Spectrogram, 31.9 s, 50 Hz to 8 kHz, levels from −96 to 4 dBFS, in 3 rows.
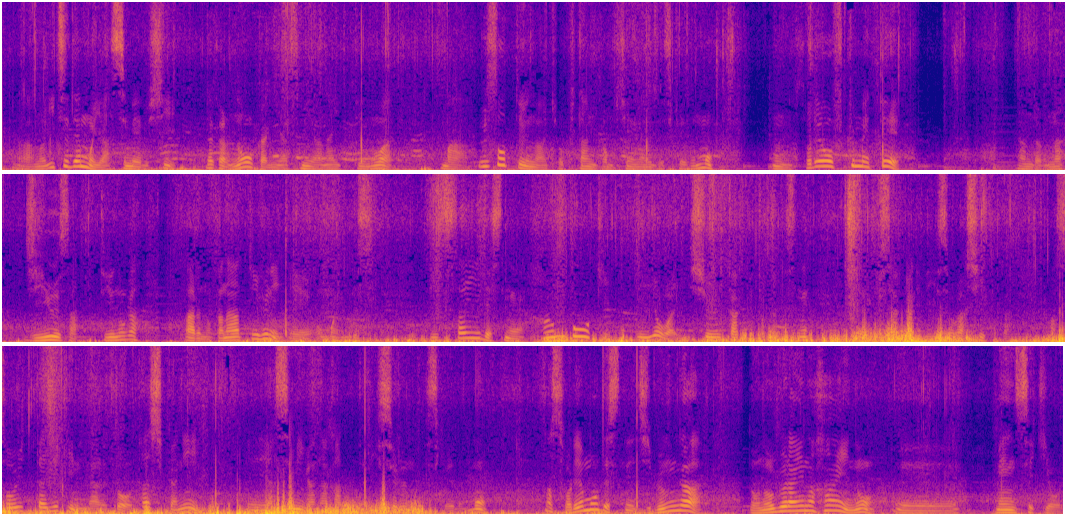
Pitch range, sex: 100-150 Hz, male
